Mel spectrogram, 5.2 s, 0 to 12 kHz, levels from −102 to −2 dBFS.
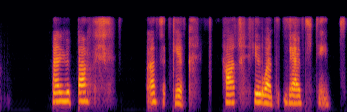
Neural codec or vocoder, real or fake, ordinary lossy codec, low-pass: codec, 16 kHz, 1 kbps, FreqCodec, smaller model; fake; MP3, 96 kbps; 7.2 kHz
